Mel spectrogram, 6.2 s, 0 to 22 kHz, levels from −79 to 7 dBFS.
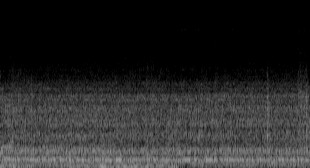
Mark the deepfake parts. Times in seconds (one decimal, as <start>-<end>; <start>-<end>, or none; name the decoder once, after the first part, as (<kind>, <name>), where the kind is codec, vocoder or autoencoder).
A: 0.0-0.9 (codec, HILCodec); 2.3-4.7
